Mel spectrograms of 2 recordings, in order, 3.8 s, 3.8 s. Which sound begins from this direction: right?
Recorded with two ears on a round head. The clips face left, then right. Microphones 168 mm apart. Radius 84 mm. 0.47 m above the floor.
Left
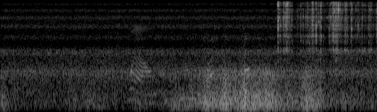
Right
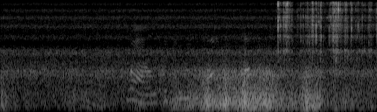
Keys jangling, at 2.8 s.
